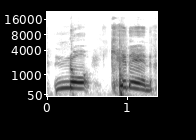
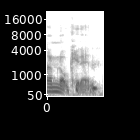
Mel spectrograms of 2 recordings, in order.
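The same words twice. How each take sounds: First: NOT KIDDING slow and forceful; emphatic repeat. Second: Said in the usual way. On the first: Real, not acted. Reader insisting after a laugh, emphatic "not kidding".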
